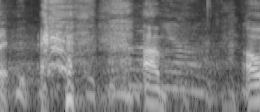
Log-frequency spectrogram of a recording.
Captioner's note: laughter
